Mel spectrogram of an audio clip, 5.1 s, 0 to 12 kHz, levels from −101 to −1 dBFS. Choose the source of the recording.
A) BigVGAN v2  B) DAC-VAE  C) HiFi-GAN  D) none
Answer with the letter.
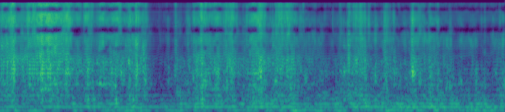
A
